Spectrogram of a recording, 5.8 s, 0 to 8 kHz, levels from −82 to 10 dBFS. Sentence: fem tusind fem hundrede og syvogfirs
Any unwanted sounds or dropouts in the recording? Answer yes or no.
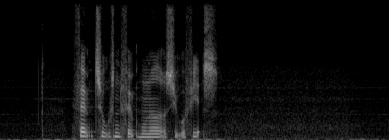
no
